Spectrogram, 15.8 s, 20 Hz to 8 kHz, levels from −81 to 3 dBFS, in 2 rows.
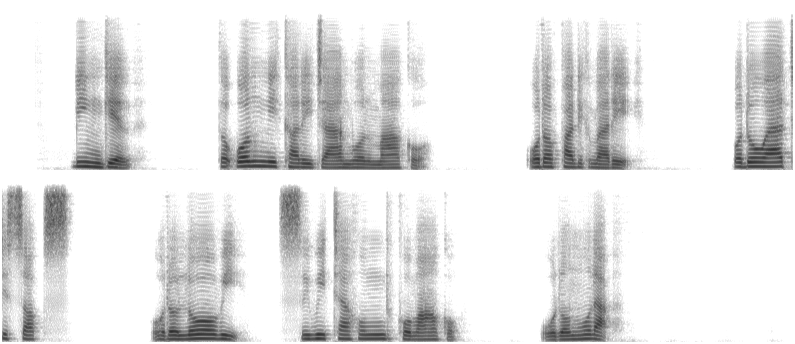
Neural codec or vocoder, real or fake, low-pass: codec, 16 kHz, 0.2 kbps, FocalCodec; fake; 7.2 kHz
